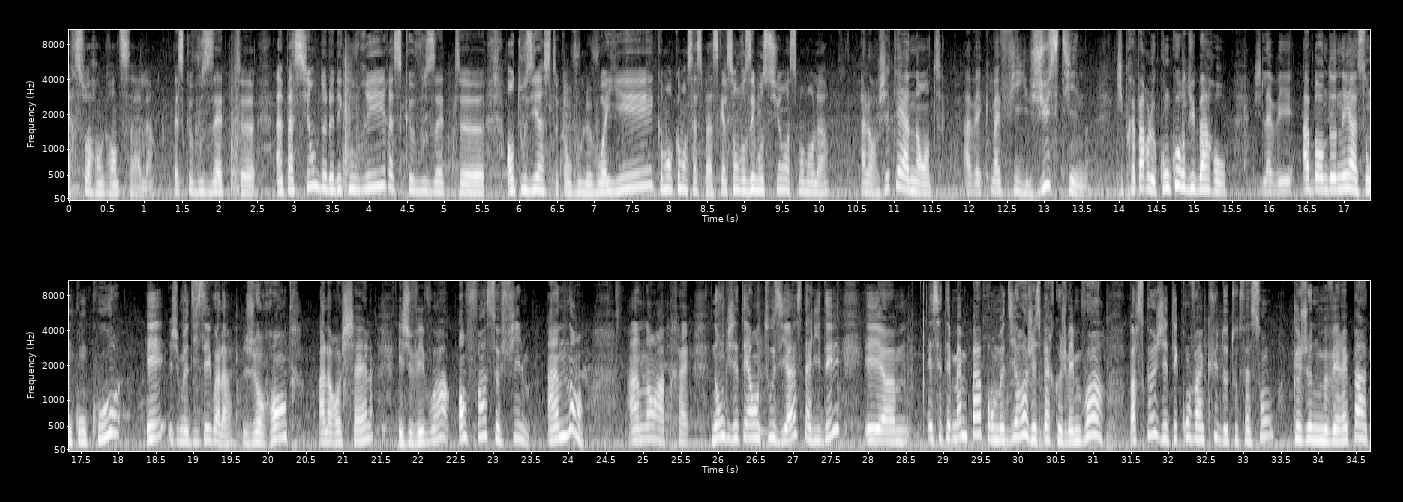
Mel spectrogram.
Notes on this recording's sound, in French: conférence de presse lors du 76ème Festival de Cannes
